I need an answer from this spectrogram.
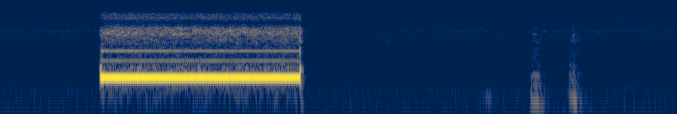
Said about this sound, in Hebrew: למי אתה מחייג?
